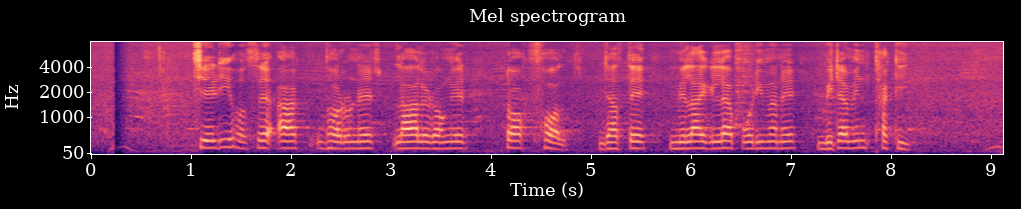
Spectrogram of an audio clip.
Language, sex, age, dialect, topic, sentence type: Bengali, male, 18-24, Rajbangshi, agriculture, statement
